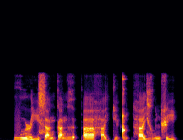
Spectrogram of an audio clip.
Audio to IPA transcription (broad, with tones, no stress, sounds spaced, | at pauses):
v u˧ ɹ i˨˩˦ s a˨˩˨ ŋ k a˨˩˨ ŋ ɣ ə˨˩ k̚ ʔ aː˧ h a˨˩ j k i˨˩ ʈ u˨˩ t̚ h a˧ j ɣ u˨˩˨ n ʂ i˧˥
